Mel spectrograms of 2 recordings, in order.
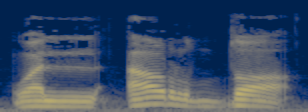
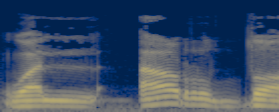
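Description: First: والارض slow with final ض held and released; والارض with ض held then released; long dhad. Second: Slow والارض ending in a stretched ض; والارض with a long ض ending; long dhad. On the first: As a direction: stretch the last ض in والارض. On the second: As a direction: draw out the final ض of والارض. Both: Shown as a demonstration. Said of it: "یا".

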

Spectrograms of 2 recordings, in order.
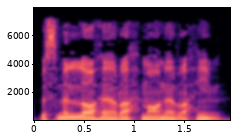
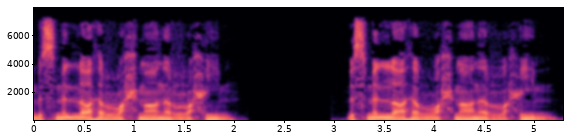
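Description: First: الرحمن and الرحیم with a short single R; single light R in الرحمن and الرحیم; undoubled R. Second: الرحمن and الرحیم with a held, trilled R; long double R in الرحمن and الرحیم; doubled R. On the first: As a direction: drop the doubling on R in الرحمن الرحیم. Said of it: "تشدید ر از بین رفته". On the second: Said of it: "درستش اینه که بگیم". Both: Shown as a demonstration.

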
